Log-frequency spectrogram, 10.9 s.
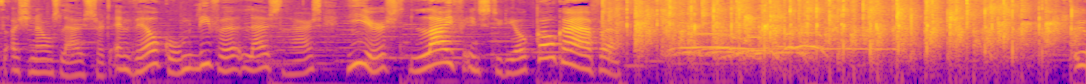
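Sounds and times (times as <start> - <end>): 
speech: 0.0 - 6.4
live studio audience clapping: 6.0 - 10.8.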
